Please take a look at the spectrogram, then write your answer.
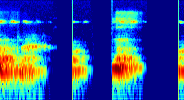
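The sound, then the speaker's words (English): Dogs bark at a stranger outside in four sharp, separate bursts, a longer one first and then three shorter yaps at uneven intervals, clear with silence between them. “And there goes my dogs. Oh, oh. There's a stranger out there.”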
